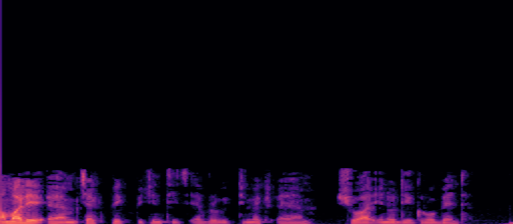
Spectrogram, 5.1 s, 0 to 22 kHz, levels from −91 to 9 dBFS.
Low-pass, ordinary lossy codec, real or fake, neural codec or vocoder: 5.4 kHz; MP3, 24 kbps; real; none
